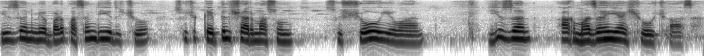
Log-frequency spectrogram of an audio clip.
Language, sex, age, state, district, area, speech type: Kashmiri, male, 45-60, Jammu and Kashmir, Kulgam, rural, spontaneous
